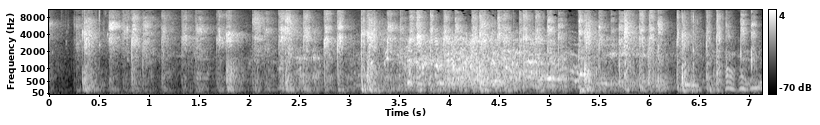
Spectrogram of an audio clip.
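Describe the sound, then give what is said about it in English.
Rapid tap dancing steps clatter on a hard floor, crisp metallic taps in quick irregular bursts, fairly loud, with a busy stretch of dense rhythmic tapping in the middle; danced by a person who has been taking a dancing class. “What is that supposed to be? Well, I've been taking a dancing class.”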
